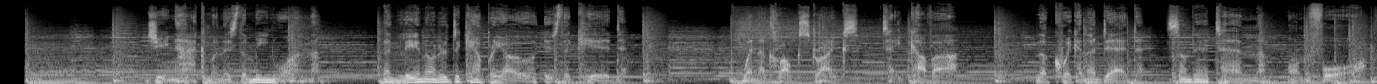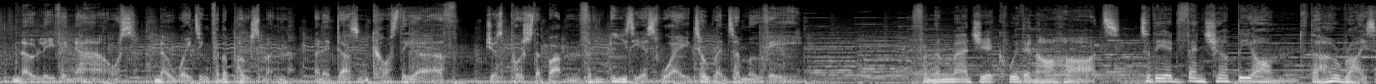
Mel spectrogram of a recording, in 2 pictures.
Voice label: Promo, Cool, Smooth, Confident, Upbeat, RP ('Received Pronunciation')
